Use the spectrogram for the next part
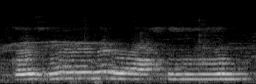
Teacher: memasukkan suara nun sukun atau tanwin ke dalam huruf berikutnya dengan tidak berdengung atau tidak sangau di hidung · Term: idgham bil gunnah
